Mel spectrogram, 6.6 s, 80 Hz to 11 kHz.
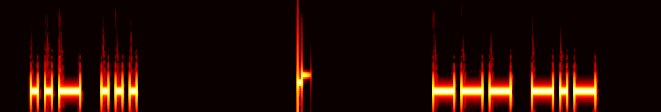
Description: Morse code, heard as a keyed tone, about 17 wpm, 700 Hz. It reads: US OK
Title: Two Letter Words - 17wpm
